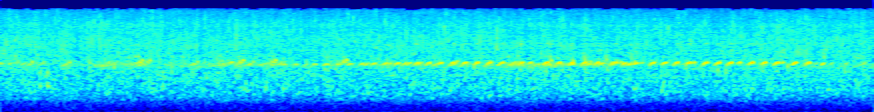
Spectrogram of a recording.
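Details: Kajika frog in a clear stream: scattered high chirps build into a loud, fast, evenly pulsed trill lasting nearly three seconds, set against the hiss of running water.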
